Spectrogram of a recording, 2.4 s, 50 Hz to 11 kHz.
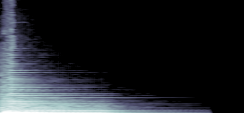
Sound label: E 7th Sharp 9th E down Bass Standard; E7#9 strummed; JGuitar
